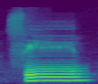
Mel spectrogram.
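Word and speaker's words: سين: এখন প্রথম হরফটার নাম হলো সিন। আমার সাথে বলেন সিন। সাইকেলের পাম্প ছেড়ে দিলে এভাবে একটা আওয়াজ হয়, ঠিক ওইভাবে।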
